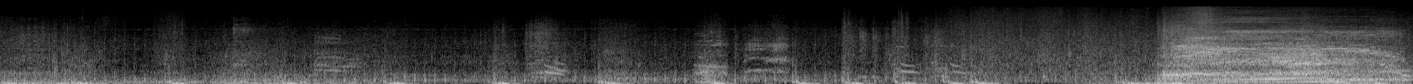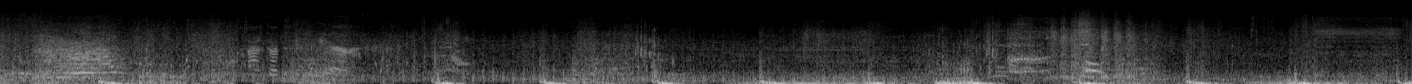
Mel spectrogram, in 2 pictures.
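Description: Heavy footsteps thud steadily on the ground.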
